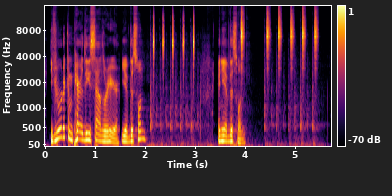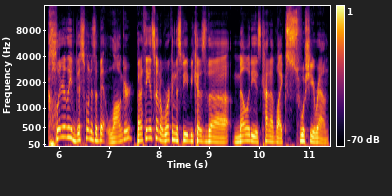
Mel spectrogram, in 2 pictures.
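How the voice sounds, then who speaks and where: A young man hosting a casual beat-making tutorial, upbeat and quick, humming drum patterns aloud between explanations. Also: a little high. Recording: loud music playing under the voice. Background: beats playing from the production software.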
